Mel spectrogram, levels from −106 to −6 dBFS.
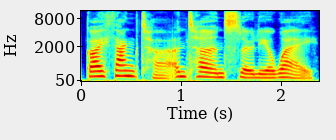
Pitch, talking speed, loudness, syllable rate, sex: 195 Hz, 175 wpm, -18 LUFS, 4.9 syllables/s, female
